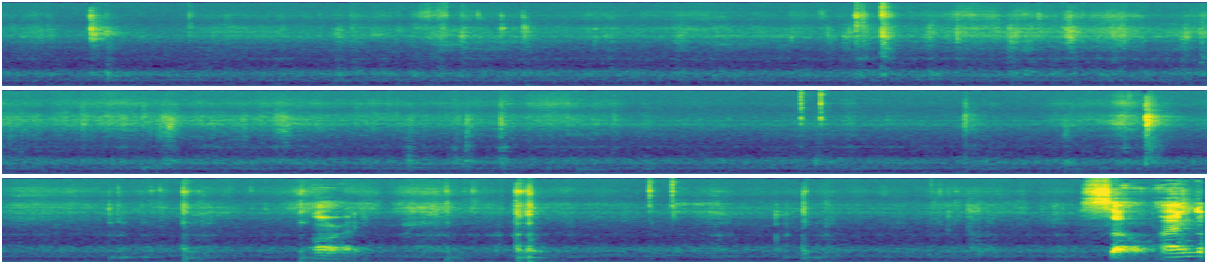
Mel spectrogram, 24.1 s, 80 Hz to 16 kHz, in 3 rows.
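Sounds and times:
room hum: 0.0 - 24.0.

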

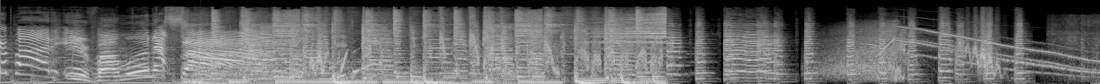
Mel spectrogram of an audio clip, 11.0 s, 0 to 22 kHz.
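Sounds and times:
upbeat music with brass hits: 1.7 - 10.3
falling whistle-like sound effect: 8.4 - 11.0.

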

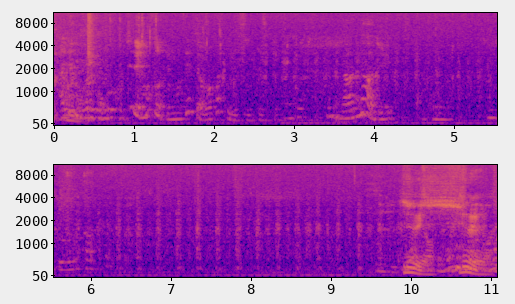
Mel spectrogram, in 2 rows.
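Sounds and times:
dog panting softly: 0.0 - 11.0.

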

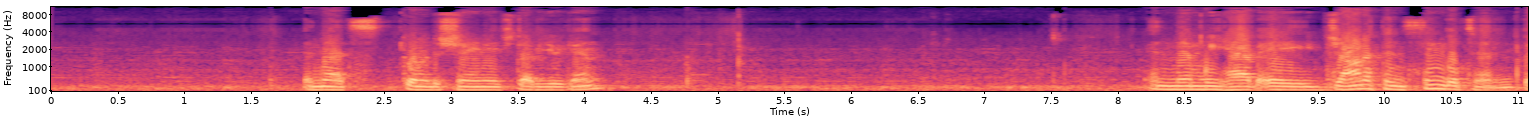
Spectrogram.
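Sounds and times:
low rumble and hum: 0.0 - 11.0.

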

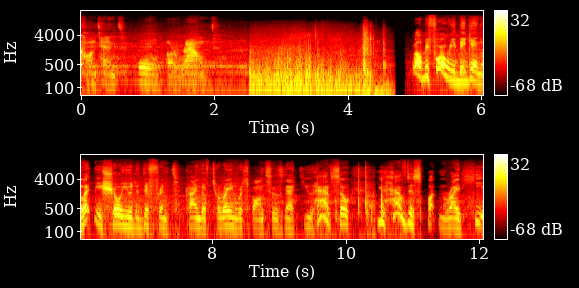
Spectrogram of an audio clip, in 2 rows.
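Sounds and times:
wind buffeting a microphone: 2.5 - 4.4.

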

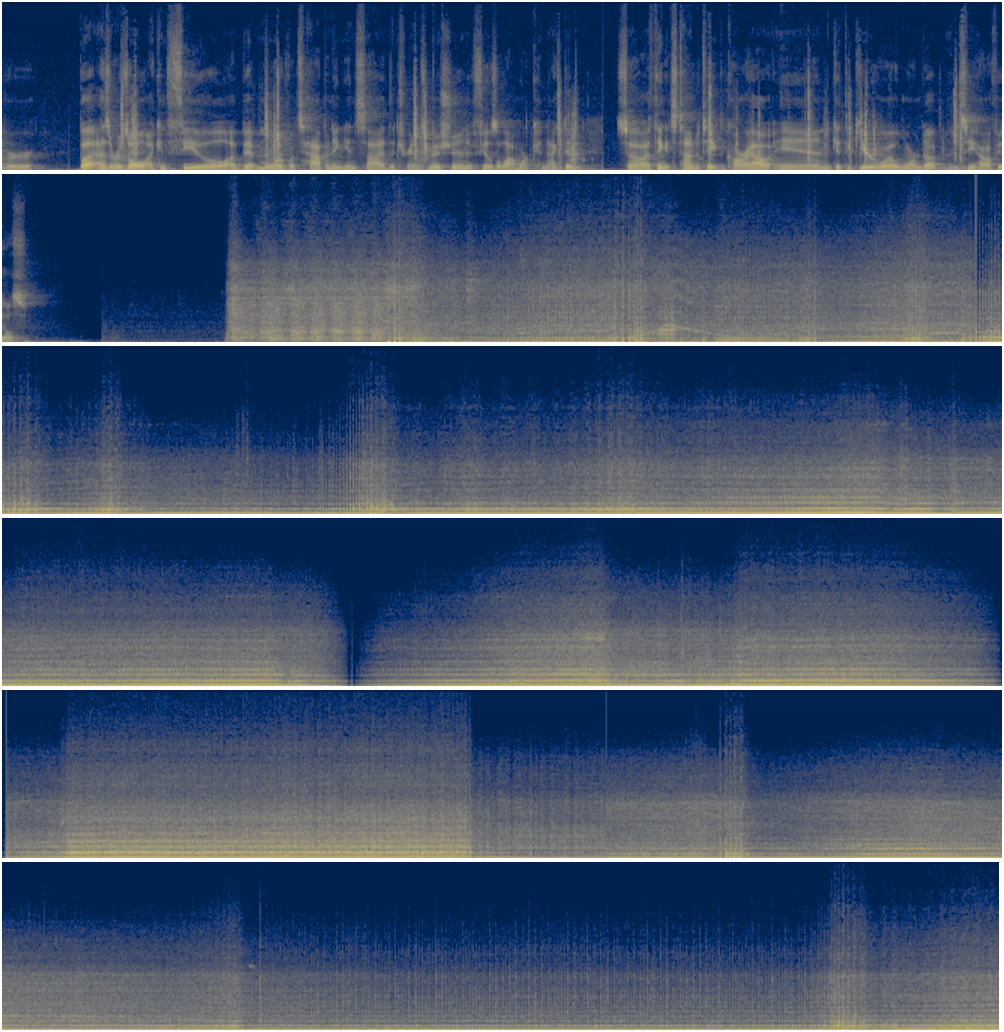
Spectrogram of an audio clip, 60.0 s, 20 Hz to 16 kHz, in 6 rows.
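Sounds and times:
car engine accelerating: 12.3 - 59.9
tyre and road noise: 13.9 - 59.9.

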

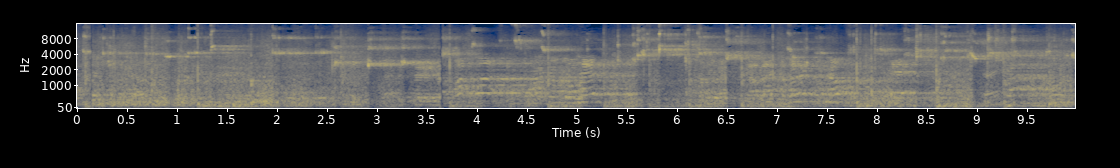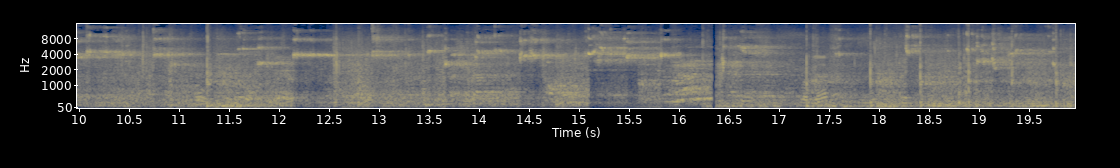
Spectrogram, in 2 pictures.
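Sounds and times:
basketball bouncing on gym floor: 0.0 - 2.8, 4.7 - 11.8, 17.2 - 19.9
players' voices: 0.0 - 19.7
shoe squeaks: 0.0 - 19.9.

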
